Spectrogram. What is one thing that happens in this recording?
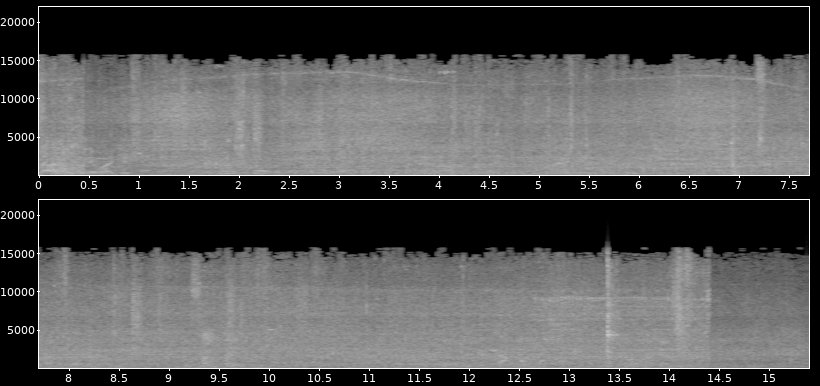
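Traffic hums along a street.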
